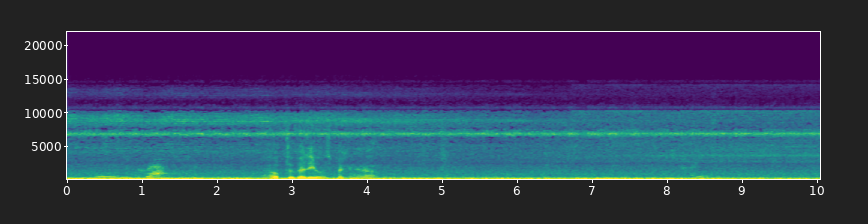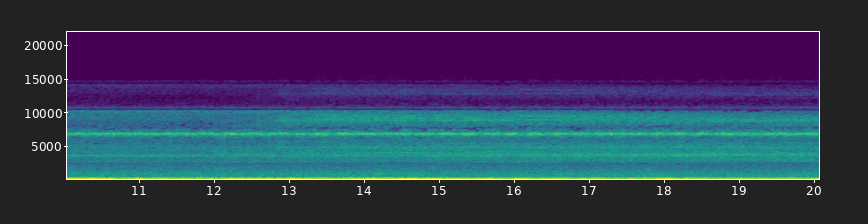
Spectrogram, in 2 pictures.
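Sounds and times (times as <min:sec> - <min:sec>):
low rumbling drone: 0:00.0 - 0:10.5.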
